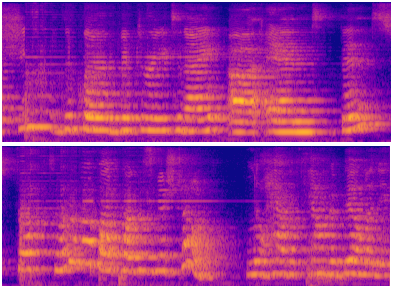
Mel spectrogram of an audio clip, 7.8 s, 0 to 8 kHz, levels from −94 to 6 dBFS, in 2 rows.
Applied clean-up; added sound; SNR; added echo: neural separator model SepFormer DNS4.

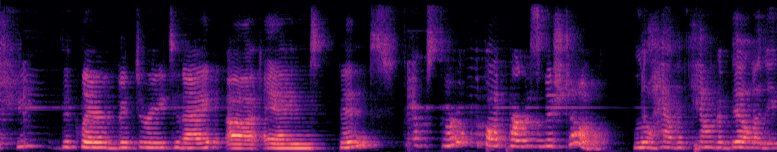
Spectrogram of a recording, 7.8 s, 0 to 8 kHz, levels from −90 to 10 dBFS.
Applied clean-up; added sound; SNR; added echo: neural mask model DeepFilterNet 3.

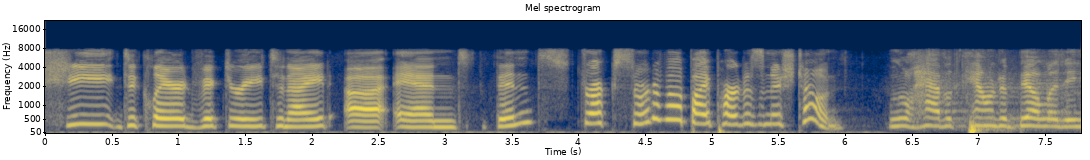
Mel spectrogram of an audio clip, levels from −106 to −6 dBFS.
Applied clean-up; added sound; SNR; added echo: none; none; none; none.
